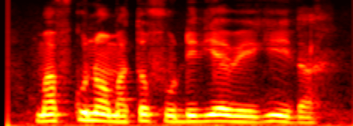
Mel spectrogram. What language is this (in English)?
Kikuyu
